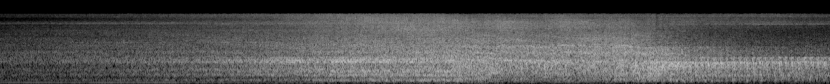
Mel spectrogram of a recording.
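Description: A passenger multiple-unit train passing through a station without stopping. Its wheel-and-rail noise builds over about three seconds, holds at its loudest with a steady whine as it goes by, then begins to fade near the end.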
